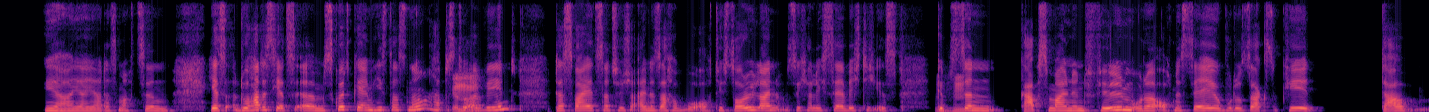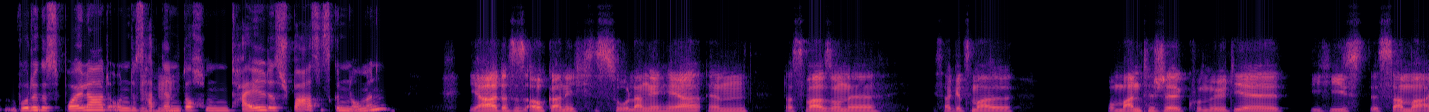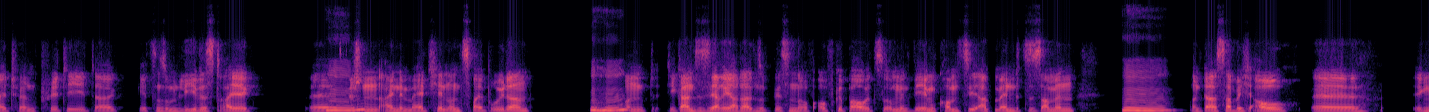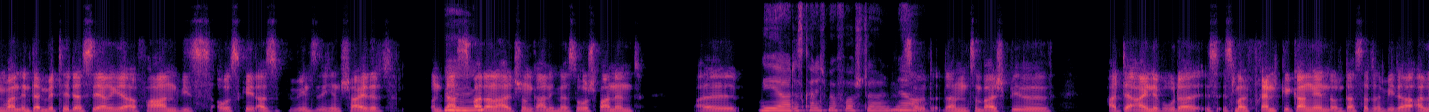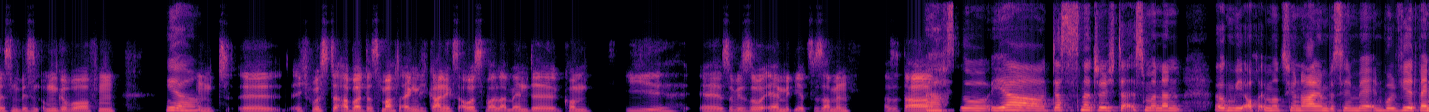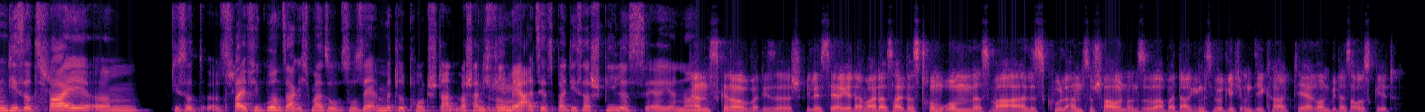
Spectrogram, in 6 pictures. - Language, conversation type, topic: German, podcast, Wie gehst du mit Spoilern um?
- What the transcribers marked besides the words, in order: other background noise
